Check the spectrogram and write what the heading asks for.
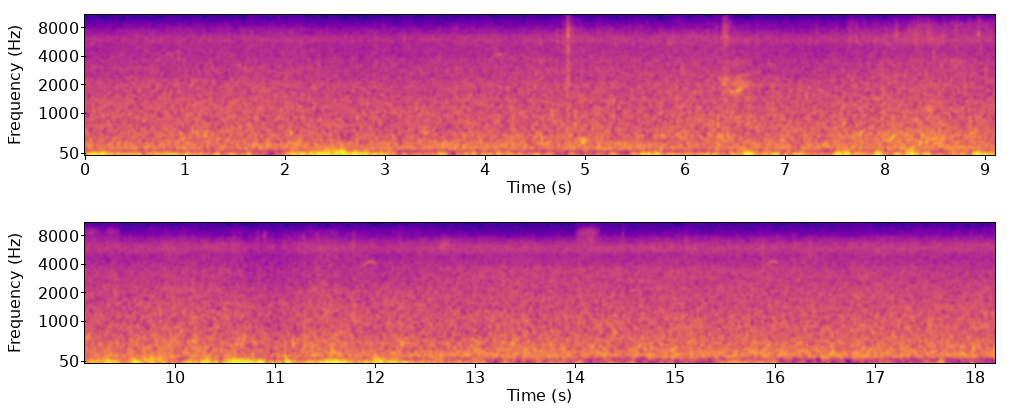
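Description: Shallow mountain trout creek running over a rocky bed in riffles, a steady rushing hiss, with low buffeting of wind on the microphone now and then.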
